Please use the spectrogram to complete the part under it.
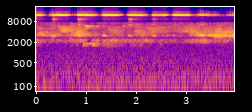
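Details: Cicada calling with harsh, high-pitched buzzing pulses repeated about twice per second, each lasting roughly a third of a second, over a steady high hiss.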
